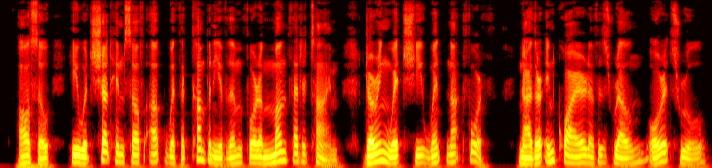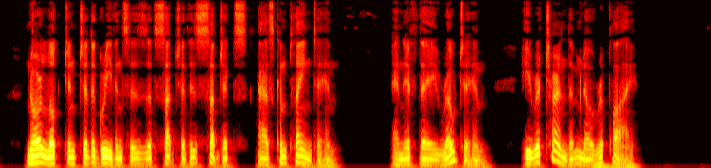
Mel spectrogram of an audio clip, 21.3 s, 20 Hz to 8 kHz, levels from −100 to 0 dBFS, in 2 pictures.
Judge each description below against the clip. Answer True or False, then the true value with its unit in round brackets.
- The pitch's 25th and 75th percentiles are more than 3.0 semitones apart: True (4.2 semitones)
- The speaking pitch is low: True (115 Hz)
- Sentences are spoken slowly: False (155 wpm)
